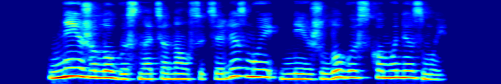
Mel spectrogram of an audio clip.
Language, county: Lithuanian, Šiauliai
